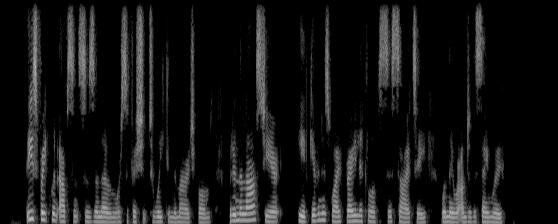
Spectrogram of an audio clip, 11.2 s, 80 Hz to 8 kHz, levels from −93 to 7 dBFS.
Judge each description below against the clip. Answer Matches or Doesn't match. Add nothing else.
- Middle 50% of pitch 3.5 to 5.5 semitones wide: Doesn't match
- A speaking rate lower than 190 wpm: Matches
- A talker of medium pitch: Matches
